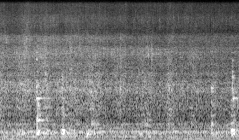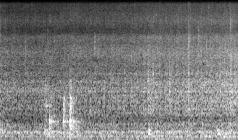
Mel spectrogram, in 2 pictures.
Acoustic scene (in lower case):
kitchen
